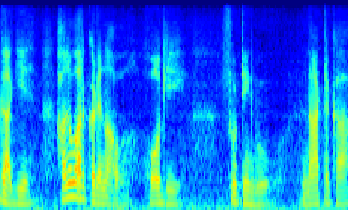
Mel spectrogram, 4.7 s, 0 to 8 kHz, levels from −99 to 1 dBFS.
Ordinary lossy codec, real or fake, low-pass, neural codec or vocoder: none; fake; 7.2 kHz; codec, 16 kHz, about 1 kbps, DyCAST, with the encoder's durations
